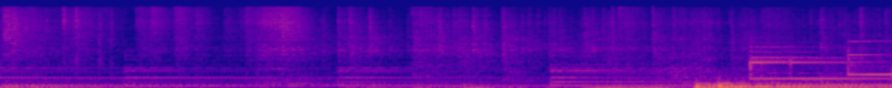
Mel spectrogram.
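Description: Prepared drum kit played with extended techniques: a deep drum stroke from just before the start rings on and fades, over sustained ringing metallic pitches. A second deep stroke about three and a half seconds in adds higher ringing tones.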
